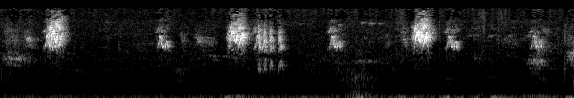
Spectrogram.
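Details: Sparrows, two of them sitting on green branches of a tree, make sharp high chirps, sometimes doubled, spaced irregularly about every second or two over a faint low hum.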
